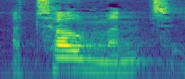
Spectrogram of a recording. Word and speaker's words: atonement: Atonement, in this case, being pronounced at one-ment.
